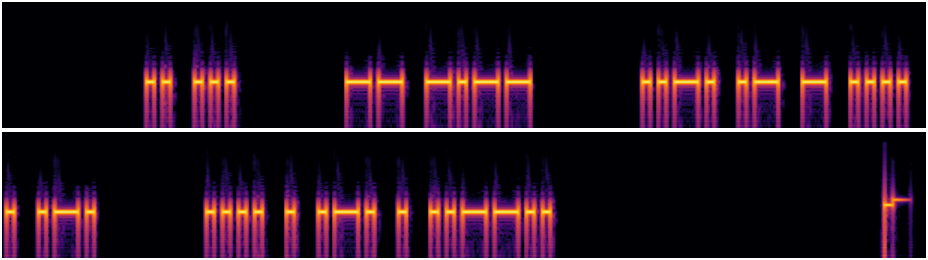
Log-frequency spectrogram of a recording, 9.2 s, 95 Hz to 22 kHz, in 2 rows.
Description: Morse code, heard as a keyed tone, about 30 wpm, 700 Hz. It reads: IS MY FATHER HERE?
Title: 2x Word-Spacing - Sentences from Top 300 Words - 30wpm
